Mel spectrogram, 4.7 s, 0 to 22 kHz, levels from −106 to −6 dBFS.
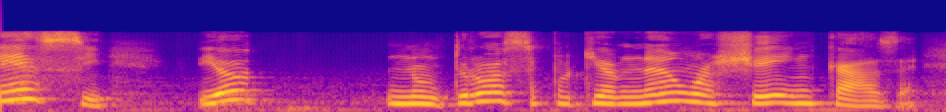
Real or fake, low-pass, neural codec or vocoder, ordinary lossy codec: fake; none; codec, 16 kHz, 4 kbps, X-Codec, HuBERT features, trained on balanced general audio; none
